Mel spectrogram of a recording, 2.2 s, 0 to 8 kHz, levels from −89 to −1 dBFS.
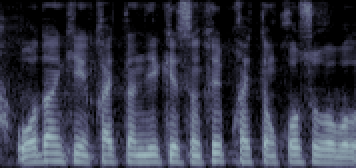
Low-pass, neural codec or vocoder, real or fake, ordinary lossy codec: none; none; real; none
